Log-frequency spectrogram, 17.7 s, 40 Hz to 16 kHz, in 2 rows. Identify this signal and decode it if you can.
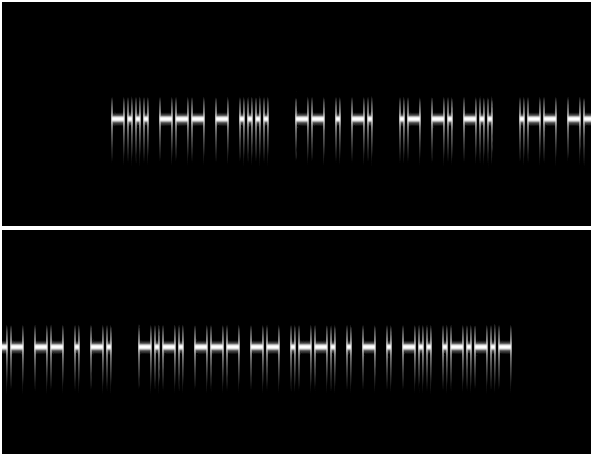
Morse code, heard as a keyed tone, about 20 wpm, 700 Hz. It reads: BOTH MEN AND WOMEN COMPETED.
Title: Sentences with 3-Word Phrases - Spoken Beginning - 20wpm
